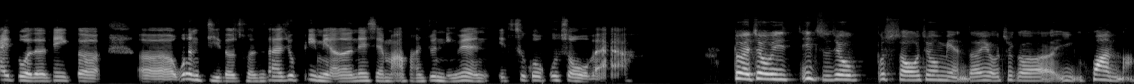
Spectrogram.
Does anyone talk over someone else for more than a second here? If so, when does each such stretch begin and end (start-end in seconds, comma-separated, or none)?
none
